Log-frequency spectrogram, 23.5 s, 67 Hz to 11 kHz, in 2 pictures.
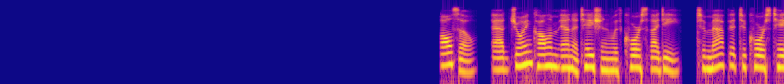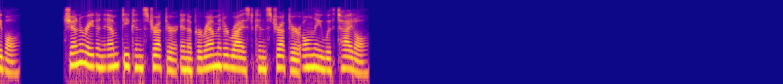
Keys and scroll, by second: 4.1 ctrl+shift+o, 12.3 ctrl+shift+o, 17.6 ctrl+d, 18.8 alt+Down, 19.1 alt+Down, 20.3 ctrl+z, 21.3 alt+Down, 23.3 ctrl+d.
